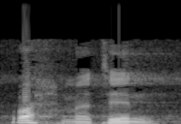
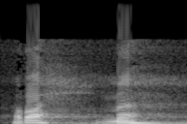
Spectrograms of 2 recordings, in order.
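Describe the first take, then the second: First: The word ends with a t sound. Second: The word ends with an h sound. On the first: The word is joined to what follows. "إذا وصلت تقول رحمة رحمة رحمة، هي تاء تاء" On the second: The speaker stops after the word. "عند الوقف كيف تقف عليها؟ رحمة. أبدلت التاء هاء عند الوقف"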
